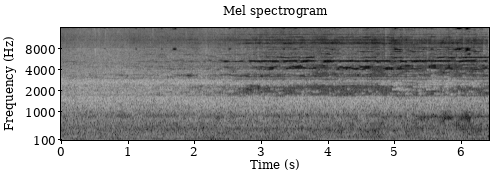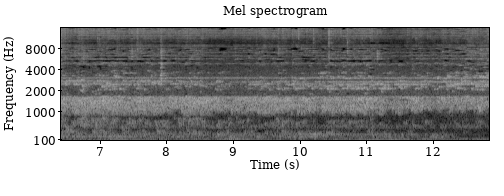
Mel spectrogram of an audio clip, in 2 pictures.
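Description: Steady rush of heavy rain and tyre spray from inside a moving vehicle, over a low engine hum. The hiss thins a little after the first couple of seconds.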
